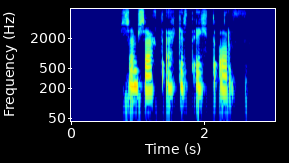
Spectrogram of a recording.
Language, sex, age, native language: Icelandic, female, 30-39, Icelandic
